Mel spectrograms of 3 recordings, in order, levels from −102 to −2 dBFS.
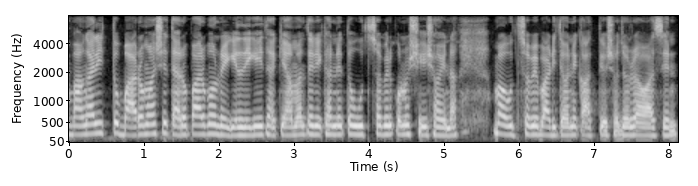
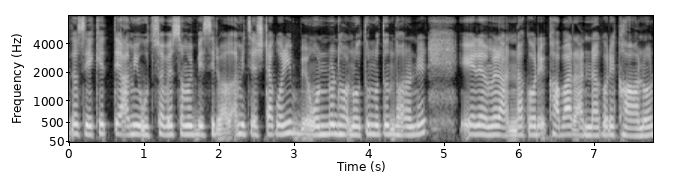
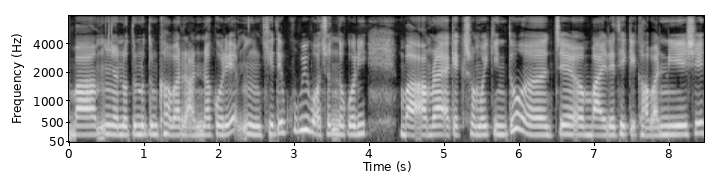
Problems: none marked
